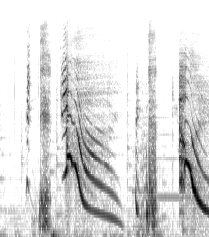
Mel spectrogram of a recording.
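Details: A Hololive VTuber sneezing twice, each sneeze followed by a high, falling wail of voice, with light music in the background.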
